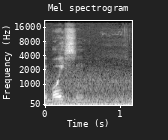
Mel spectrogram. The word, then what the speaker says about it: Boise: continue moving forward so boise which it looks like it's spelled boyce but if you look up how it's pronounced and i was listening on the radio they say boise we're at six and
